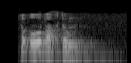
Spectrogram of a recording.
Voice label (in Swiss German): "beobachtung", alsace; meteo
